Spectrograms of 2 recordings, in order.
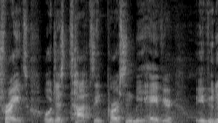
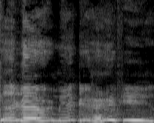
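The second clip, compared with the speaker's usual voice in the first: high-pitched fake sobbing, boo-hoo style. Imitating a caught cheater crying and apologizing: imitating fake crying. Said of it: "Why are you crying?".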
